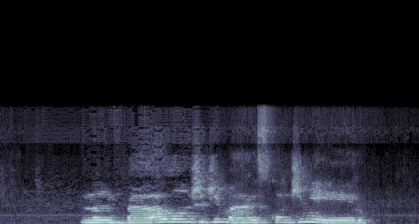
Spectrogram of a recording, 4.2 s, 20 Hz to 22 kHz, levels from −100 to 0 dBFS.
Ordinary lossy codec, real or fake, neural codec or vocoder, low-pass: Opus, 16 kbps; real; none; 10.8 kHz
